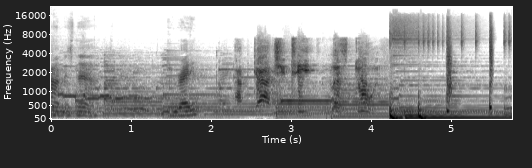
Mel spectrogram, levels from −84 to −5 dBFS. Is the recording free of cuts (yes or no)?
yes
